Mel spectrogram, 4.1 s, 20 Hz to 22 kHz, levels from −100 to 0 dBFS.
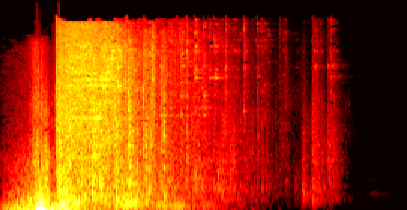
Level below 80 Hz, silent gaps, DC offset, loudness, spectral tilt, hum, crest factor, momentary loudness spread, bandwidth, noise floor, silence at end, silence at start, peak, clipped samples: -20 dBFS; none; under 0.1%; -12 LUFS; -2.5 dB/octave; none; 16 dB; 23 LU; 16.5 kHz; under -90 dBFS; 1.9 s; 0.1 s; 0 dBFS; 0.3%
